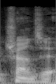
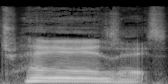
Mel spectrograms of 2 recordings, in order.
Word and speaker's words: Transit: Classic Transit. Although I realise I've just said it wrong. Of course, it is Transit.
